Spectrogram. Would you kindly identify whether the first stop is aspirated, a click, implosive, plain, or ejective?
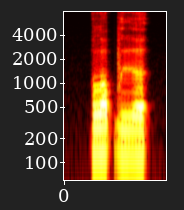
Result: plain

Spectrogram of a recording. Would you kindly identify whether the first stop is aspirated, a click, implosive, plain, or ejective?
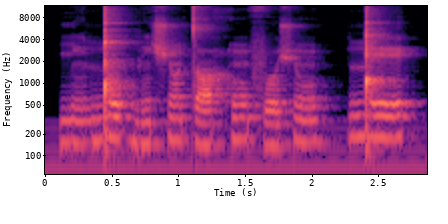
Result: click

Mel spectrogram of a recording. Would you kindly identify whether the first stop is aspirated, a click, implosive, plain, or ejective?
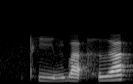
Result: aspirated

